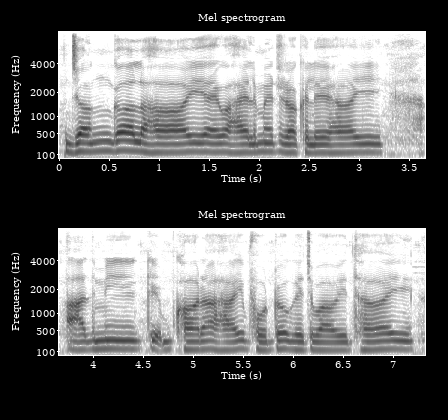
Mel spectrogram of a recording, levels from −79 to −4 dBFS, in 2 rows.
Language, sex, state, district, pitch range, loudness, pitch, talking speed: Maithili, female, Bihar, Vaishali, 140-150 Hz, -29 LUFS, 145 Hz, 105 wpm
